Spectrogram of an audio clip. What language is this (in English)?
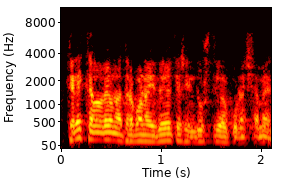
Catalan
